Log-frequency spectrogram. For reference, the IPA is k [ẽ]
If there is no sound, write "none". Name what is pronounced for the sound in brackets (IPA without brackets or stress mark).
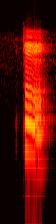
ẽ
